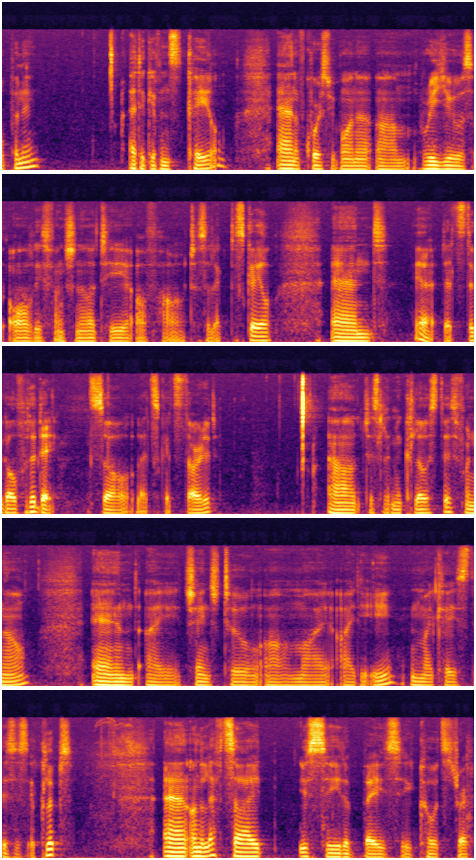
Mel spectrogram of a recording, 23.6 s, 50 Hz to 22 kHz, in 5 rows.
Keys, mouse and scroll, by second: 8.7-10.5 drag, 13.2 click, 14.5 click, 16.5-18.4 drag.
